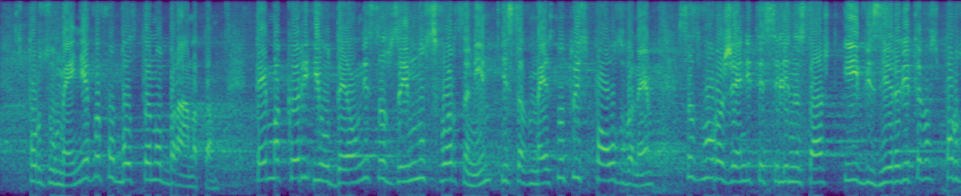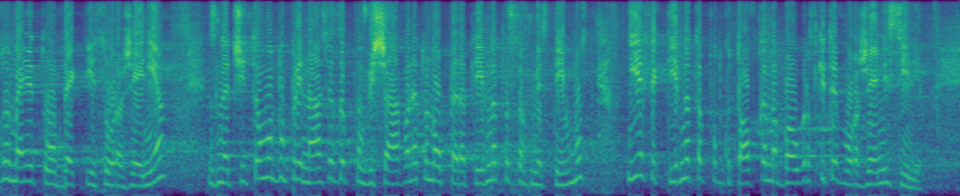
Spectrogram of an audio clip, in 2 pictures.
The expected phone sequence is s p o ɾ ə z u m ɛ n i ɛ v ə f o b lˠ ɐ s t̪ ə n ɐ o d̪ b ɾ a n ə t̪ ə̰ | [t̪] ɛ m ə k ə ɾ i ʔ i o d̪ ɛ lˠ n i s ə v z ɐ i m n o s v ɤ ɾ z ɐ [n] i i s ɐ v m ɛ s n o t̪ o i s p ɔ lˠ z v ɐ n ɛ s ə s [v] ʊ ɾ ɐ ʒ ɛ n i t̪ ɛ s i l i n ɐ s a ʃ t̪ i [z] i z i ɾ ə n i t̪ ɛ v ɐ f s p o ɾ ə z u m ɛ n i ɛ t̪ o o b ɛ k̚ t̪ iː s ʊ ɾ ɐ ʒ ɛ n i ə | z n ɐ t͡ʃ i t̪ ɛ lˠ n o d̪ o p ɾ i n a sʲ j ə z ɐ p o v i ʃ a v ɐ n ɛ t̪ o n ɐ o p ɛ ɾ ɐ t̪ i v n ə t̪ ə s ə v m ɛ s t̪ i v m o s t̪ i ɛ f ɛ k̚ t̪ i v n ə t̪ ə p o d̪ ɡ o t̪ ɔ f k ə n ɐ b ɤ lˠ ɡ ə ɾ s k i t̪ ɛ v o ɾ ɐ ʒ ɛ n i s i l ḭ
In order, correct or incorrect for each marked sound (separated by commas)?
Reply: correct, correct, correct, incorrect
